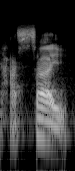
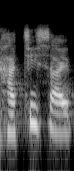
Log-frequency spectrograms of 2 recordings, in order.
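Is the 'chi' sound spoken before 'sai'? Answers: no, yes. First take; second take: no; yes. First: 'Chi' is dropped, giving a doubled consonant. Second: The full 'hachi' is said before 'sai'. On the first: The speaker calls it right. "tapi hasai" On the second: The speaker calls it wrong. "bukan hachisai"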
